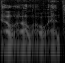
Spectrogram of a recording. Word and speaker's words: Brillon: Gina, you can follow online, Twitter and Instagram at G Brillon, Brillon, of Very course, nicely pronounced. Brillon.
